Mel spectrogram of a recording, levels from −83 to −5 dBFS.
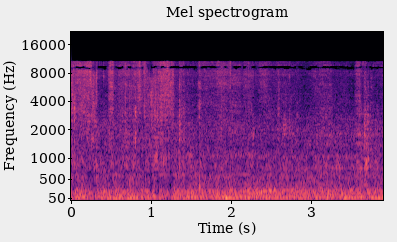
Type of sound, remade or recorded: recorded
